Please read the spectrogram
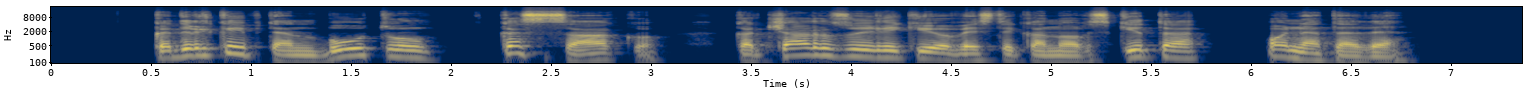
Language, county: Lithuanian, Klaipėda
